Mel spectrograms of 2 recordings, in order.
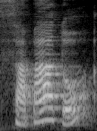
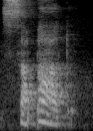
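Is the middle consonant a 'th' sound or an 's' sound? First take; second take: th sound; s sound. First: The z is pronounced like English 'th'. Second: The z is pronounced like English 's'. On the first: This is the form the learner keeps being corrected toward. "instead of saying" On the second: This is the form the learner actually uses. "it is called ceseo"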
